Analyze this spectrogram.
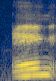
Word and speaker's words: Aang: Oh no, the thing is I think their names are closer, are like, Aang is the Chinese way of pronouncing it.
